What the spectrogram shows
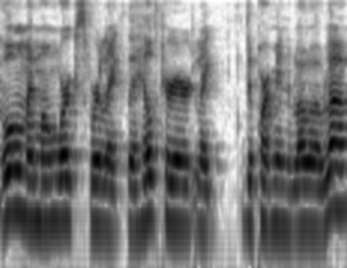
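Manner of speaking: ordinary talk, nothing marked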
